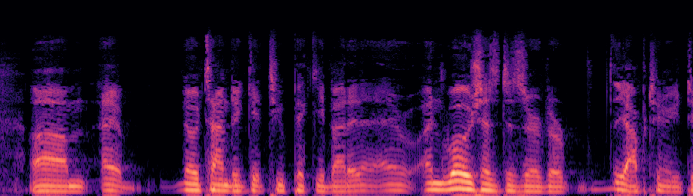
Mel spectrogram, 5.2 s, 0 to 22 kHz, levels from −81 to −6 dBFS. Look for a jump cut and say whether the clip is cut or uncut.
uncut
